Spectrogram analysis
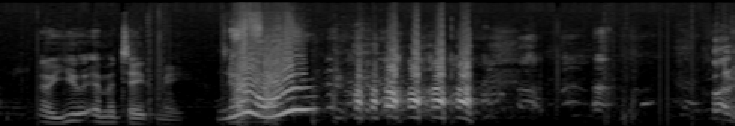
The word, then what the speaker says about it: नूर: Noor.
